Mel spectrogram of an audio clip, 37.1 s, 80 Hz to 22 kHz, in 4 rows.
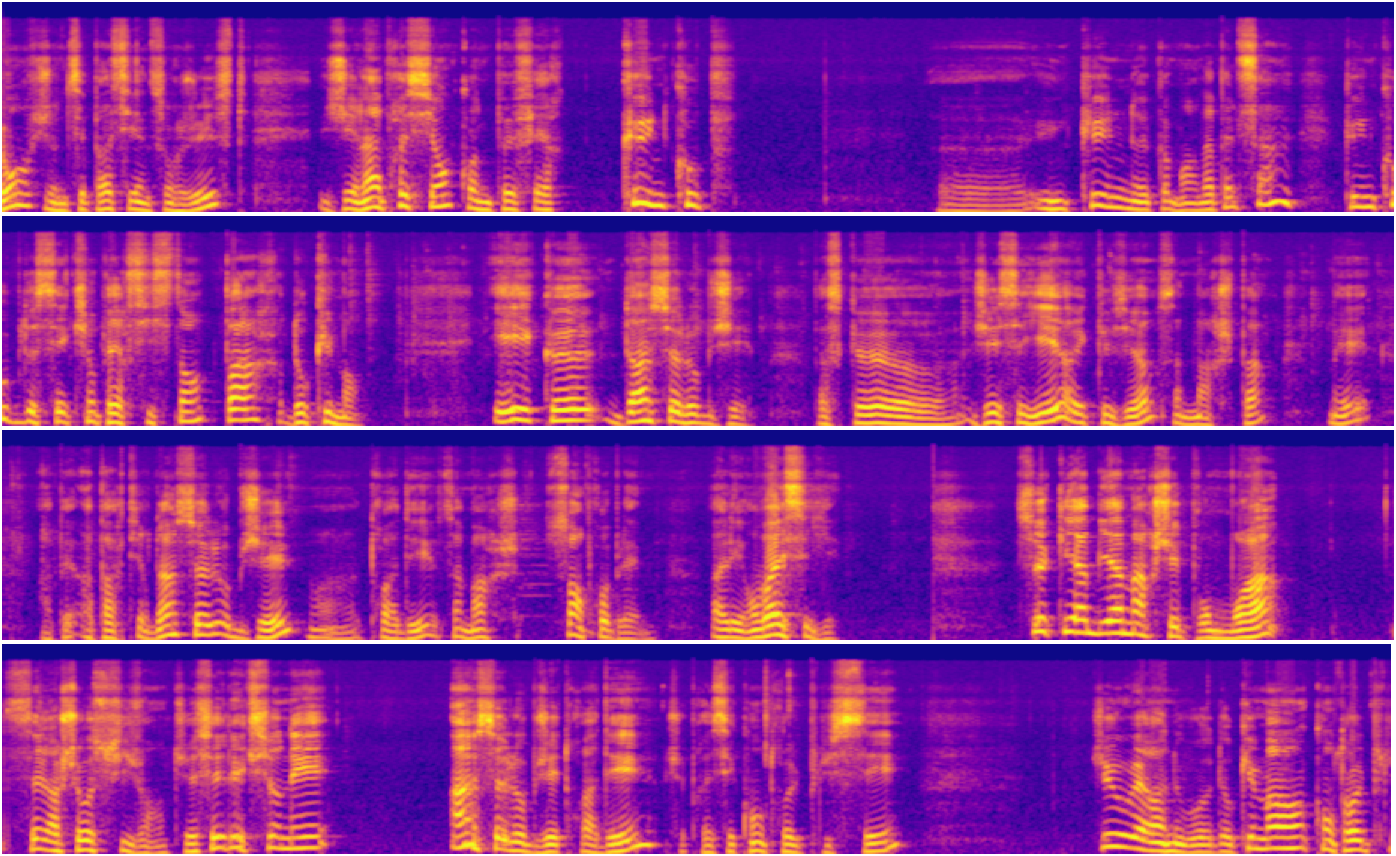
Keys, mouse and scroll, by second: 7.9 click, 9.8 click, 29.7 click, 32.9 ctrl+c, 34.8 click, 36.5 ctrl+v.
